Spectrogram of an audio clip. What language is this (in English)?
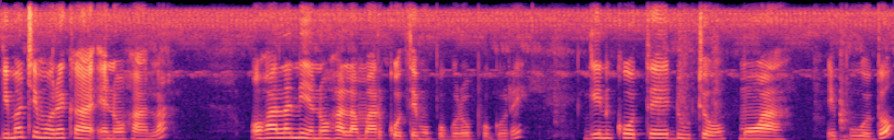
Luo (Kenya and Tanzania)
